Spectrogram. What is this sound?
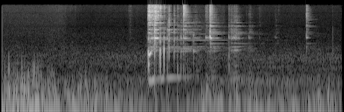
Dropping Water Bottle
Dropping a ceramic water bottle onto the ground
